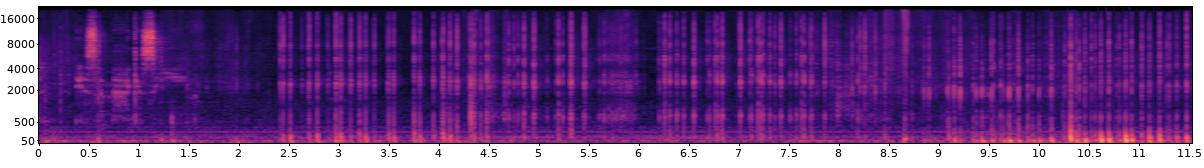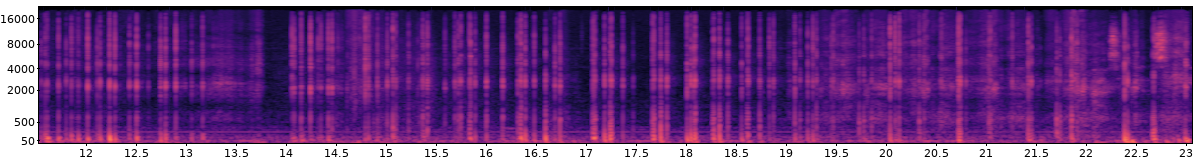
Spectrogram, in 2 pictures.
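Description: Hands handling and flipping through a Rolling Stone special collector's edition magazine: close, soft crinkling, rubbing and page rustles in irregular bursts, with whispered talk throughout.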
